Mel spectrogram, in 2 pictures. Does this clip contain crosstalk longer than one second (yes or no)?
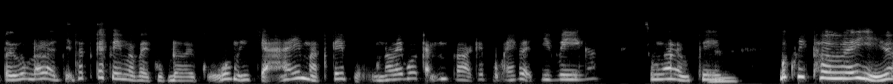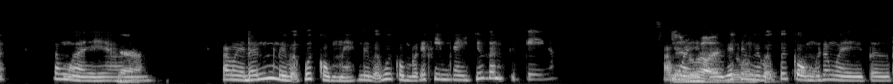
yes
